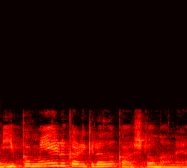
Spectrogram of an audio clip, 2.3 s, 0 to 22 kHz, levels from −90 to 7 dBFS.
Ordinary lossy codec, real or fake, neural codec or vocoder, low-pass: none; fake; codec, 16 kHz, 8 kbps, FreqCodec, larger model; none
